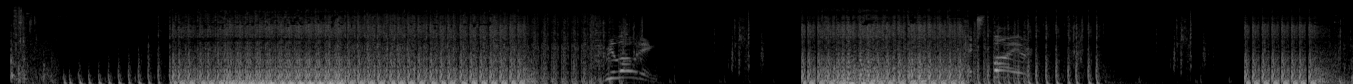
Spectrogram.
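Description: Rapid automatic gunfire rattles in a video game.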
